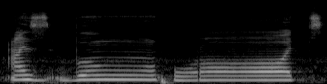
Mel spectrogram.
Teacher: dengung disamarkan dan terus masuk kepada huruf fa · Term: ikhfa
